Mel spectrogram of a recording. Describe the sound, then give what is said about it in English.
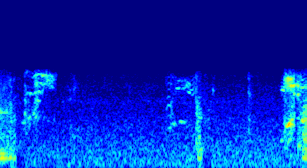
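A big cat meows twice, a short call near the start and another right at the end, both fairly faint against a muffled, low-level background. “All right, that's why I forgot that cat. That's that big cat.”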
